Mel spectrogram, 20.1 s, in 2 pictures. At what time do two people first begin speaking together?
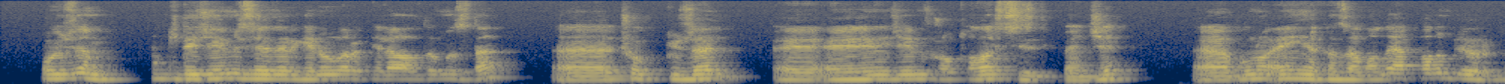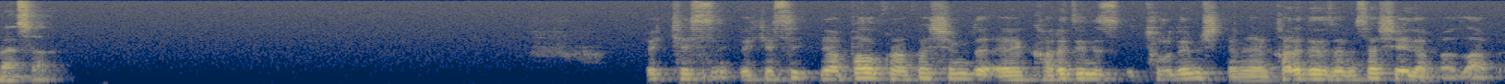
none

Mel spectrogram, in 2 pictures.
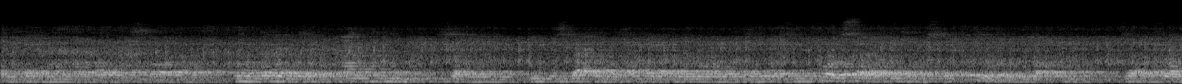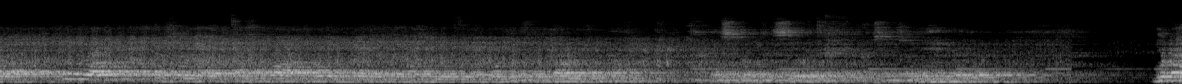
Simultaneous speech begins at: none

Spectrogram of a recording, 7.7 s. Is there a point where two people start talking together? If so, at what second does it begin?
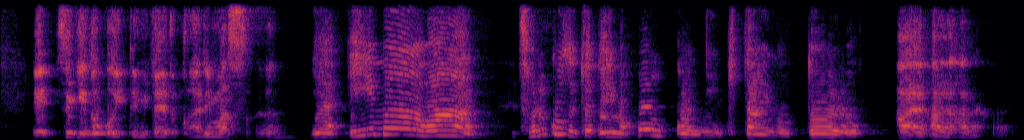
none

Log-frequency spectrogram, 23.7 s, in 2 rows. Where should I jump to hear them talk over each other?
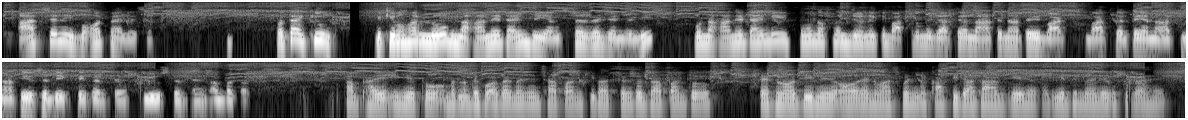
none

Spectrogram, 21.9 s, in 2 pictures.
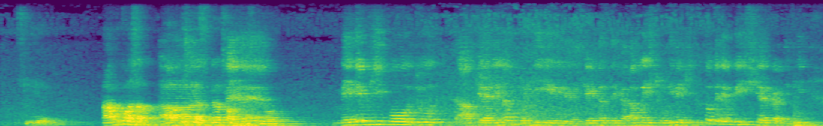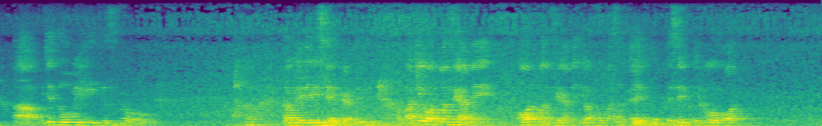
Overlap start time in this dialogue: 2.2 s

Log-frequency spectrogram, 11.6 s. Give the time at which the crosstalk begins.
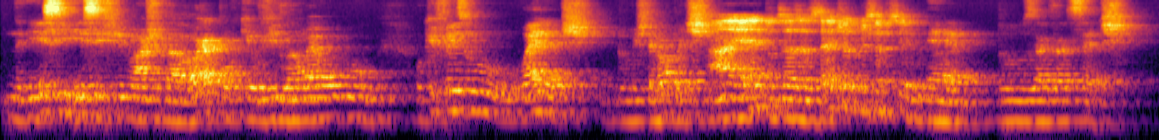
none

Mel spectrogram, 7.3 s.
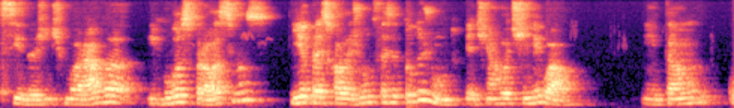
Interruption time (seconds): none

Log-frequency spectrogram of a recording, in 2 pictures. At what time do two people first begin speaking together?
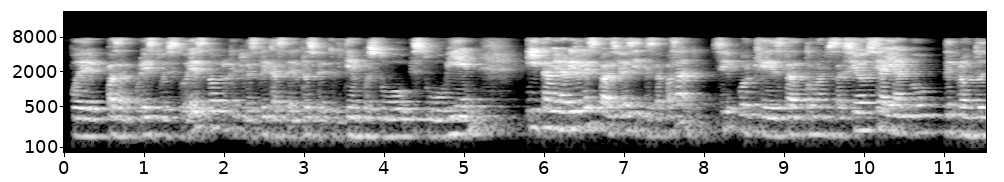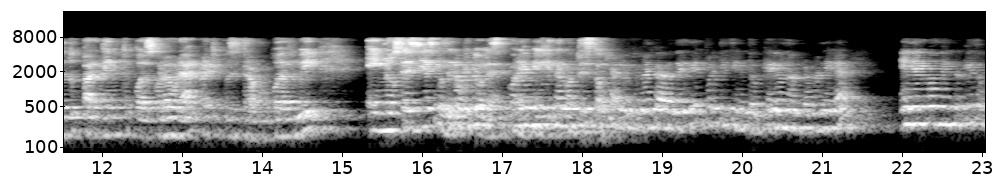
16.2 s

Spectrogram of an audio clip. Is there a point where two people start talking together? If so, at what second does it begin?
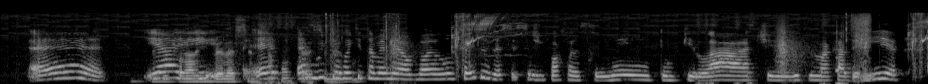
1.3 s

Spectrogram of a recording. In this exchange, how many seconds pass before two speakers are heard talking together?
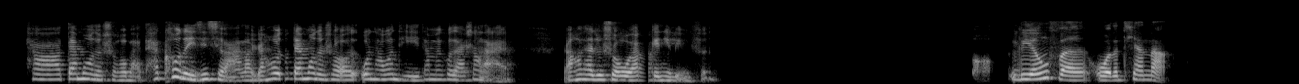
none

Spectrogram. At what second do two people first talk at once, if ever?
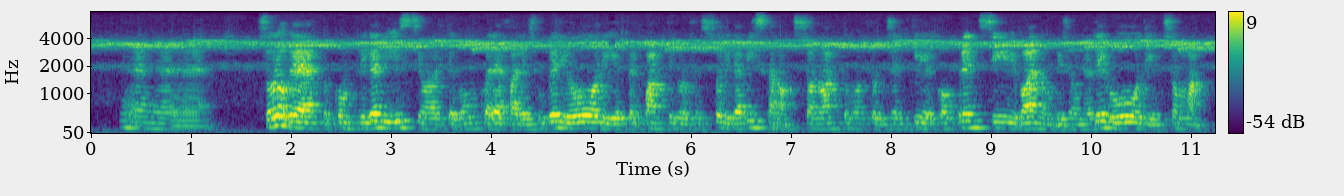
none

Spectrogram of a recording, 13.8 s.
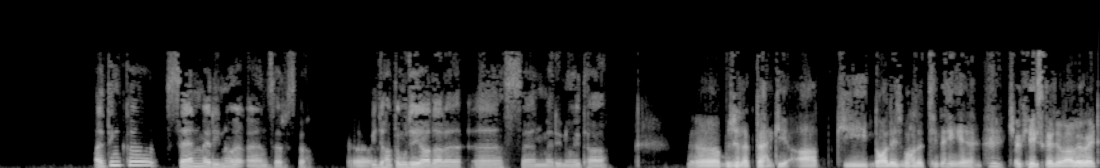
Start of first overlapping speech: none

